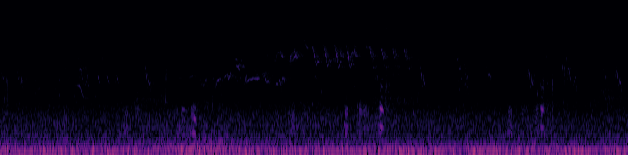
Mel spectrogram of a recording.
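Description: Birds chirping in many short high notes, busiest about three to five seconds in, over a steady low rumble.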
